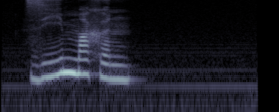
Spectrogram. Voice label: "Sie machen", German

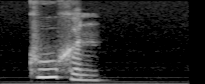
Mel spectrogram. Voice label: "kuchen", german; phonetic script grouped consonants

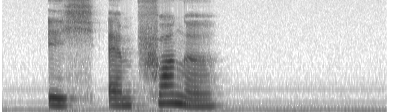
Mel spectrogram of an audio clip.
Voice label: "ich empfange", German; verbs present tense irregular

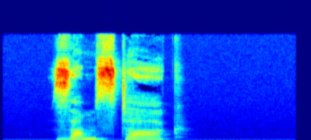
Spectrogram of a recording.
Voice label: "Samstag", German; alphabet

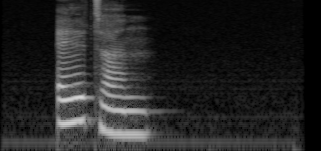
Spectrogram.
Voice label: "eltern", German

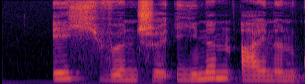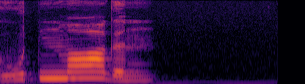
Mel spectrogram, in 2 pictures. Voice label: "ich wuensche ihnen einen guten morgen", German

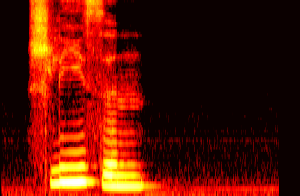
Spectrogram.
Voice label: "schliessen", German; verbs present tense irregular

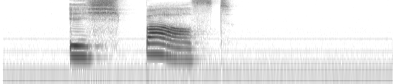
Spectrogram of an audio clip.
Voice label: "ich barst", German; verbs past tense irregular

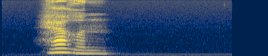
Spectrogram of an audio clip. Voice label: "herren", German; alphabet

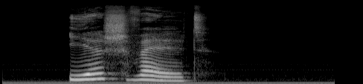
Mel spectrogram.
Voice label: "ihr schwellt", German; verbs present tense irregular

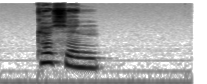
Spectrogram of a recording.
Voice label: "koechin", german; phonetic script grouped consonants

